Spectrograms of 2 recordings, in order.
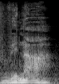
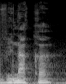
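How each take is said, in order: First: The k sound in the middle is left out. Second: The k sound is said plainly. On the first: Some villages' dialects say it this way. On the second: This is the common form.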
